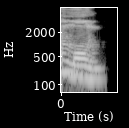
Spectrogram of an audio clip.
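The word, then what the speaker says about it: mourn: एम ओ यू आर एन मॉर्न नहीं बोलेंगे। इसे बोला जाता है मौन।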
